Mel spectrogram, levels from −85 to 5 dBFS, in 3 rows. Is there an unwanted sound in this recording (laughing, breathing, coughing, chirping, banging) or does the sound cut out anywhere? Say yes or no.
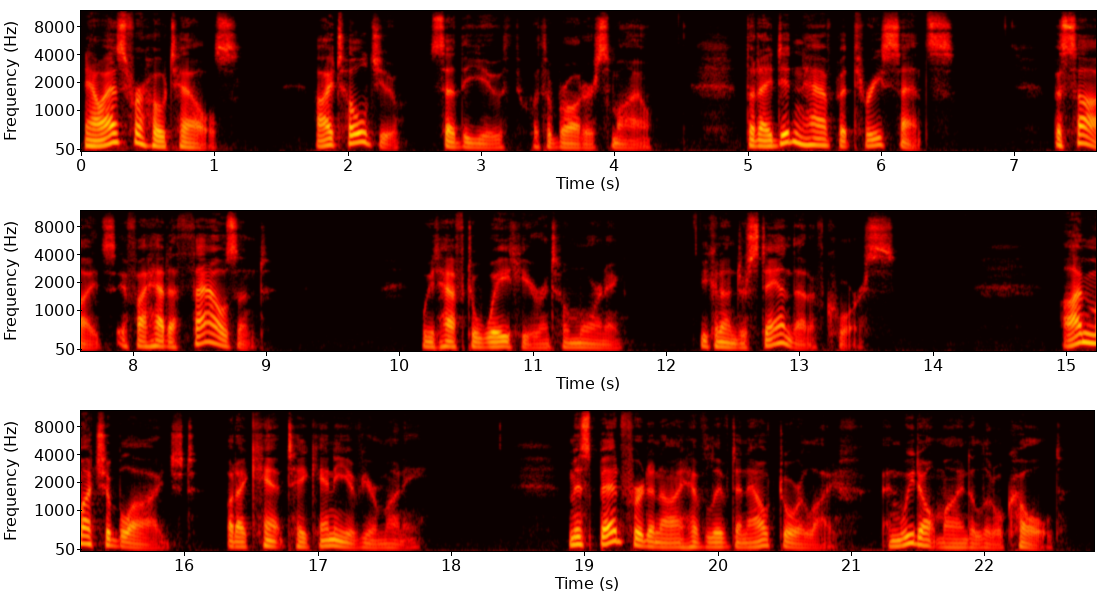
no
